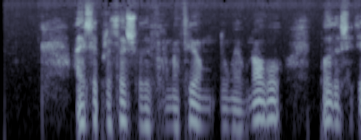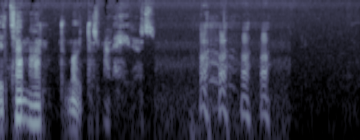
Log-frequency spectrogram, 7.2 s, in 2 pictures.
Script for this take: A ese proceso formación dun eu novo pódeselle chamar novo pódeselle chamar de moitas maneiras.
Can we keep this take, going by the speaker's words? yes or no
no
